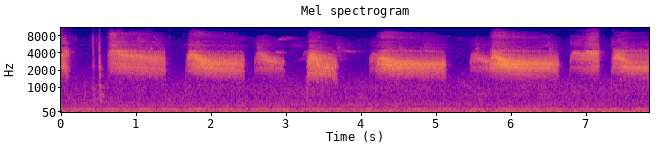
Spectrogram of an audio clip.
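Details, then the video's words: Common starlings crowding a feeding station give a steady stream of rasping, wheezy chatter in blocks lasting about a second, separated by brief gaps, over a faint low hum. "Starlings invasion at the feeding station | Staren Invasion an der Futterstation"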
